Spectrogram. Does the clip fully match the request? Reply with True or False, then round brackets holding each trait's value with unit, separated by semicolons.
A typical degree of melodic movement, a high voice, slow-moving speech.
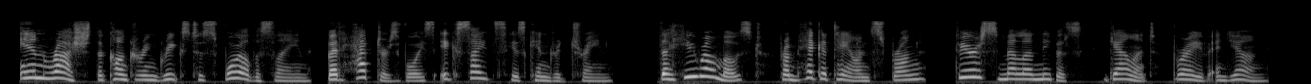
False (6.3 semitones; 220 Hz; 130 wpm)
